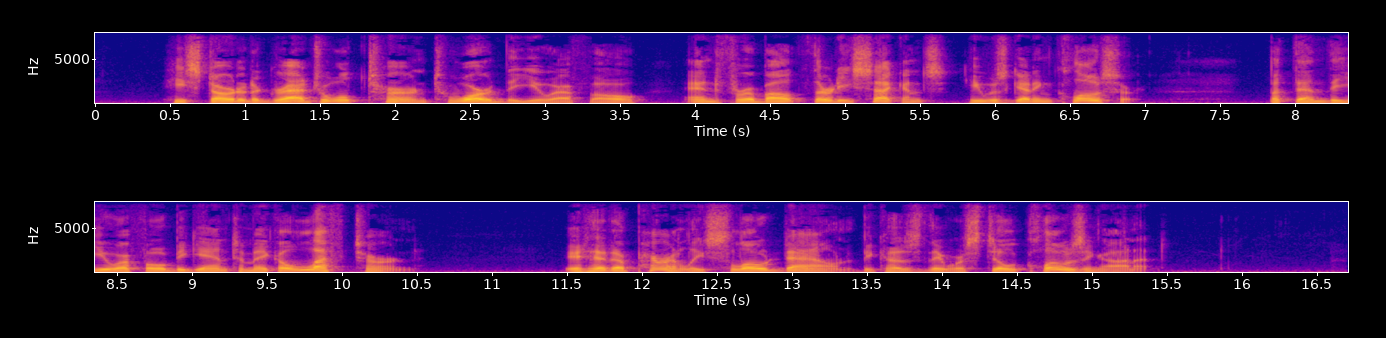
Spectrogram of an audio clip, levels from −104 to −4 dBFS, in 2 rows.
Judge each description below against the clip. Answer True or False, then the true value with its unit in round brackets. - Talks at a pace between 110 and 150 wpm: True (140 wpm)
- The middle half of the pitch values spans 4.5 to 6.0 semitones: True (4.8 semitones)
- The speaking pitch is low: True (100 Hz)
